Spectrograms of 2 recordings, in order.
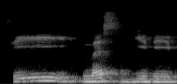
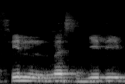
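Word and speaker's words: في مسجدِ: Usolli zuhra wal asra wal maghriba wal isya'a fi masjidi Bilal. Perhatikan di sini kalau tidak ada alif lam jangan ditambah, jangan pula nanti bacanya fil masjidi Bilal Ustaz. Enggak. Jangan ditambah ya di sini fi masjid Bilal, di masjid Bilal.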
